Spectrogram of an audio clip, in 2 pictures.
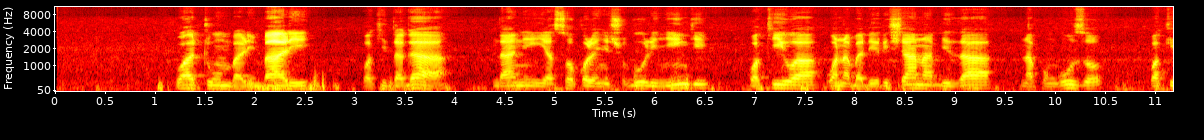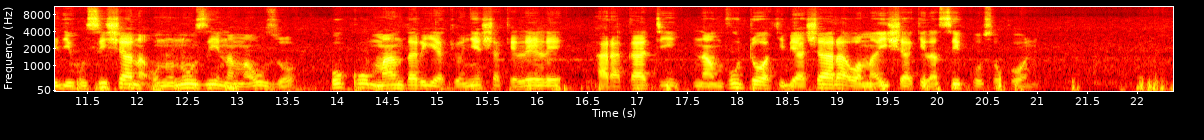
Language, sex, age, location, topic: Swahili, male, 18-24, Dar es Salaam, finance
